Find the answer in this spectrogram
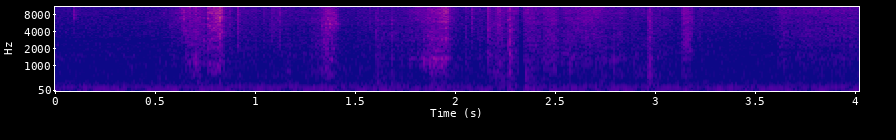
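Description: Faint rustling and scraping of thin plastic stencil sheets and a paper towel being handled and laid on a table: about five short rustles, over a steady low hum.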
